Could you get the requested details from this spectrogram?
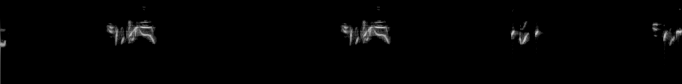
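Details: European goldfinch, described as an Italian goldfinch with fine song: short bursts of thin, high twittering notes repeated about every two seconds, separated by silence.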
